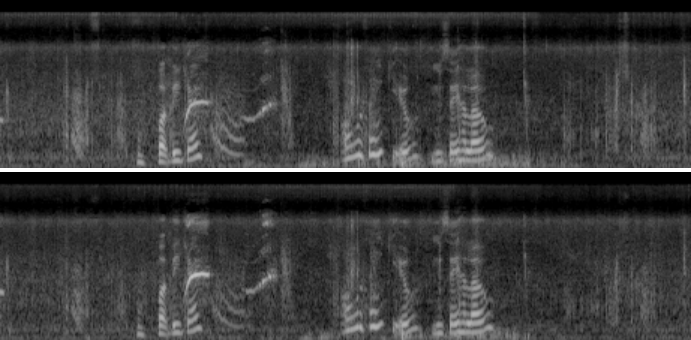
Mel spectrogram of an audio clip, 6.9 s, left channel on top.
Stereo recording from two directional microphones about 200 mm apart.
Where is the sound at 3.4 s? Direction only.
20° left (ahead or behind).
